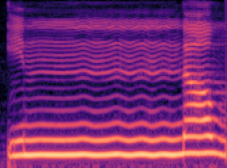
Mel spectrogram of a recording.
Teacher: Inna, ada gunnah musyaddadah karena ada nun yang bertasydid. Cara membacanya didengungkan dulu, ditahan kurang lebih 2 harokat. Jadi bunyi an-nya ditahan. Innallah. Ada lam jalalah dibaca secara tafkhim karena huruf sebelumnya yang nun berbaris di atas.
